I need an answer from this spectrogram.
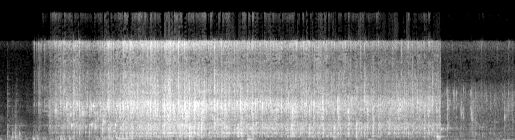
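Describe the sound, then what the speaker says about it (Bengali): Jackfruit deep-frying in hot oil sizzles loudly and continuously for several seconds with occasional stirring clinks, then cuts off abruptly. "এবার আমি এঁচড়টা ভেজে নিচ্ছি"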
